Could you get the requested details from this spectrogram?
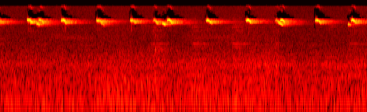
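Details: Black redstart nestlings in Portugal, eyes open and growing feathers, make a slow series of high, thin, hissing begging notes, roughly one per half second, each with a quick sharp onset.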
